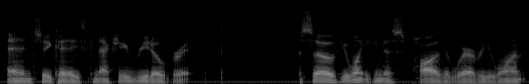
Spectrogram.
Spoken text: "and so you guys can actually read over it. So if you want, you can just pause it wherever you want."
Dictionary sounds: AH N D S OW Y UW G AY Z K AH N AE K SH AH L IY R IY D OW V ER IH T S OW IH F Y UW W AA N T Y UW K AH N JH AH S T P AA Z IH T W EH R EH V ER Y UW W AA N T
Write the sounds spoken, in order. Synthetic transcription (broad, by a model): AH N S OW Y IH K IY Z K AH N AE K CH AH L IY R IY D OW V ER IH T S OW IH F Y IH W AA N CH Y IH K AH N JH AH S P AA Z IH T W EH R EH V ER Y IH W AA N T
